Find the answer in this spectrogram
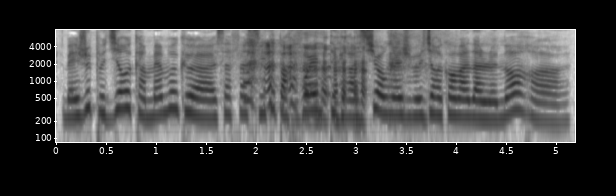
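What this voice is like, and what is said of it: Southern French accent. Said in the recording (French): “ton bel accent du Sud”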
